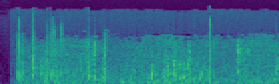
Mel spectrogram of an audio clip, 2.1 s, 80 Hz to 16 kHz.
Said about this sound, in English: Independence Day 2010 ending in a blaze of glory in cities coast to coast with fireworks displays such as this one over New York's Hudson River.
